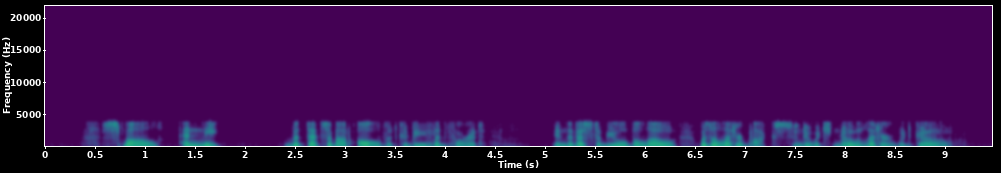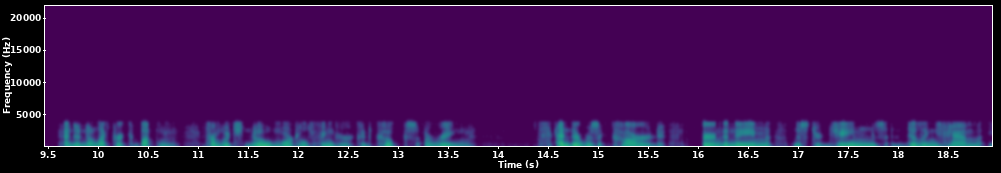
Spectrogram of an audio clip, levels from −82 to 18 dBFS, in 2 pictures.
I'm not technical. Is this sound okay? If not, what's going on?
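No. The iLBC codec runs through the whole recording, squeezing the speech into a narrow phone-style band with nothing above 4 kHz. It cuts the sound into 30 ms slices and rebuilds each one separately, which is why it sounds dull, slightly rough and synthetic.

Lost iLBC frames cause brief glitches where pieces of sound went missing in transit, and the player covered each gap by repeating the last bit of tone with some noise, giving a short buzzy, held hum. This happens at 1.77 s for about 150 ms, at 3.75 s after "all that could be" for about 150 ms, and at 7.05 s after "below was a letter" for 30 ms. From 8.88 to 9.67 s, after "which no letter would", losses totalling 540 ms are scattered in bursts. Between 15.75 and 16.23 s, scattered losses total 330 ms. Each time, the speech recovers almost immediately.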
